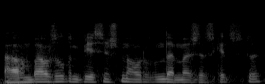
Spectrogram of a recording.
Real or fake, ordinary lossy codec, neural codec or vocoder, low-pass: fake; MP3, 32 kbps; codec, 16 kHz in and 24 kHz out, 0.8 kbps, FocalCodec, streaming, 65536 codes; 7.2 kHz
